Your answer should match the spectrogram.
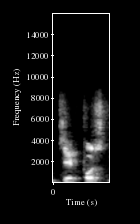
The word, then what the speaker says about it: GECOS: इस तरह उसका ये उसका स्पेलिंग है जेकोस नेम, GECOS, जेकोस नेम इसको बोलते हैं।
